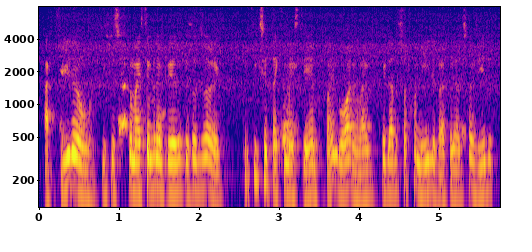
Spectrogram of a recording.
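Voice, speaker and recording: A man's voice: on the high side, fairly even intonation, rapid-fire, a little mellow, slight background noise, poor audio. A man with a Brazilian Portuguese accent giving an informal, explanatory talk in a conversational way. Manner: conversational, explanatory, acts out short imagined dialogues. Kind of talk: informal presentation.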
